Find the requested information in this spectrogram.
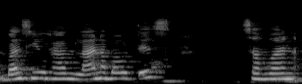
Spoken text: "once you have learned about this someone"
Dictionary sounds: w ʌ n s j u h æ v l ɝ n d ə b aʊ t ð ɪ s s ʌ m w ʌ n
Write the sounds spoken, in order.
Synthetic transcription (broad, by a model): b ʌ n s j u h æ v l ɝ n ə b aʊ t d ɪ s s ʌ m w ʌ n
